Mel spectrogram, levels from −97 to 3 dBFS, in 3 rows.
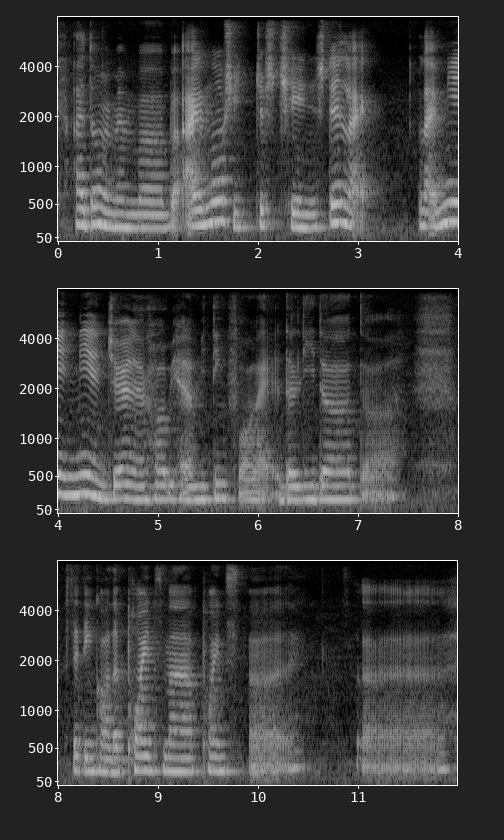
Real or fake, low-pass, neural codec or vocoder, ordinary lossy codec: real; none; none; none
